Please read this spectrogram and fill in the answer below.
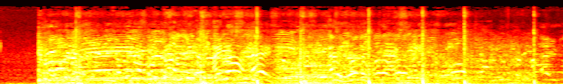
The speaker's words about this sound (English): This is at the intersection of Central and Alondra. A huge crowd taking part in a sideshow turned on a nearby gas station, smashing windows and doors until they got in and then looted the place.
